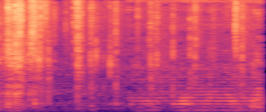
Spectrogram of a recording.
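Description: Plastic packaging crinkling as it is handled: a dense burst of crackling at first, then scattered crinkles and clicks.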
